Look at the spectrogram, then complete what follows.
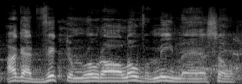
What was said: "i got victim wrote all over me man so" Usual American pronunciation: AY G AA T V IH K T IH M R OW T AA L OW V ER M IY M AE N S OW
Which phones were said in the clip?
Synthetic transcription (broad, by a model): AY G AA T V IH K T IH M R OW T AA L OW V ER M IY M AE N S OW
